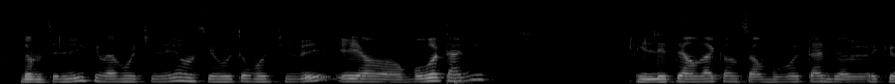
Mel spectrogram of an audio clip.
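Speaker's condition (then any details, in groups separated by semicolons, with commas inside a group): Dystonia; affects motor control and speech, since birth; articulation difficulties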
